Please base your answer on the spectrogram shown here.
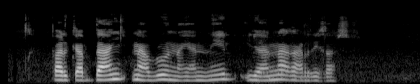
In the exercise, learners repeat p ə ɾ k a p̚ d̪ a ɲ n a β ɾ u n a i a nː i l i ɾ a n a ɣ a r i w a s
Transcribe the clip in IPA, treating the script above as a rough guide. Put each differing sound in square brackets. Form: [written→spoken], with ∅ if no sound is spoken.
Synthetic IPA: p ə ɾ k a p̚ d̪ a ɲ n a β ɾ u n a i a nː i l i ɾ a n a ɣ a r i [w→ɣ] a s

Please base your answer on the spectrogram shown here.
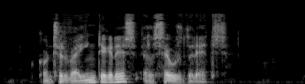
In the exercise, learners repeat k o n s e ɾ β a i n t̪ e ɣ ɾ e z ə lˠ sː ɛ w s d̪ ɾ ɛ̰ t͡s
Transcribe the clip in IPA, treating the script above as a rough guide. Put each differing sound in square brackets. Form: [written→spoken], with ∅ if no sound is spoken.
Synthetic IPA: k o n s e ɾ β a i n t̪ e ɣ ɾ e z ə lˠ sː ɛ w [s→z] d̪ ɾ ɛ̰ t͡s

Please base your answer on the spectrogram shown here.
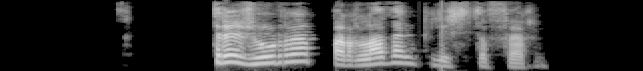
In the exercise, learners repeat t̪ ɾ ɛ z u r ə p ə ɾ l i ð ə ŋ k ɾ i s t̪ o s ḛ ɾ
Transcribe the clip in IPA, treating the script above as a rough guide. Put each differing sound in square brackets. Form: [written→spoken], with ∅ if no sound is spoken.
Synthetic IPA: t̪ ɾ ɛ z u r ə p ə ɾ l [i→a] ð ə ŋ k ɾ i s t̪ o [s→f] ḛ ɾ

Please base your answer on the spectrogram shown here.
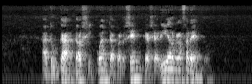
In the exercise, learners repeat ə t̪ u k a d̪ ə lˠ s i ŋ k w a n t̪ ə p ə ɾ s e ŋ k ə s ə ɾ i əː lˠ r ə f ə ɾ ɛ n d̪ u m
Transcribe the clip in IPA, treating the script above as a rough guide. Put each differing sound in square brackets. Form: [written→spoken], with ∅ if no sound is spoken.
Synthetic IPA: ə t̪ u k a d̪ ə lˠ s i ŋ k w a n t̪ ə p ə ɾ s e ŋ k ə s ə ɾ i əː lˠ r ə f ə ɾ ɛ n d̪ u m

